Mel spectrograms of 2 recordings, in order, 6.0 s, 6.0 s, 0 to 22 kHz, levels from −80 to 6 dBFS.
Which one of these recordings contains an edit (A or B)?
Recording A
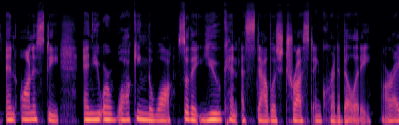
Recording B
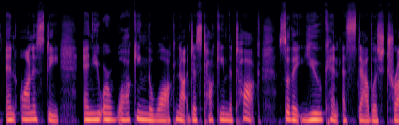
A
